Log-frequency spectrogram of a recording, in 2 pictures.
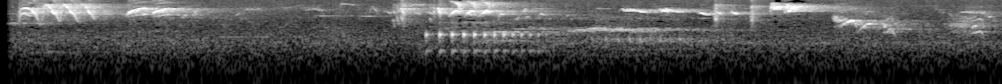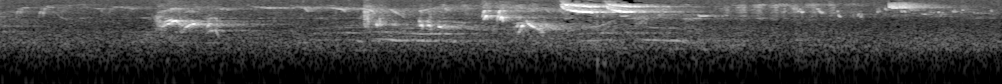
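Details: Song thrush singing: a series of varied short phrases of clear whistled notes and sharp high twitters, separated by brief pauses, set against steady faint background hiss.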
